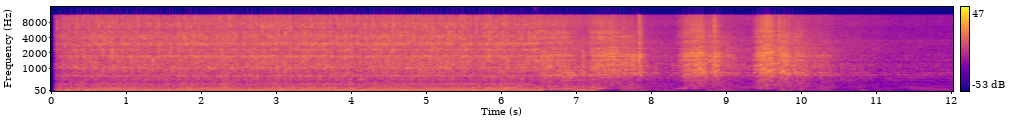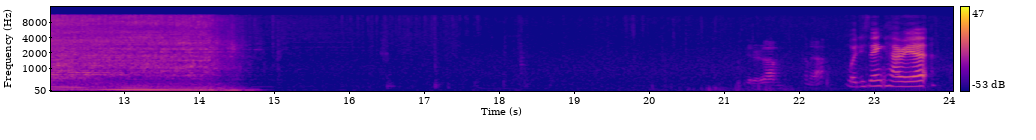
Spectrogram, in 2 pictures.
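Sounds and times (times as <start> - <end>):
car engine idling and revving: 0.0 - 14.8.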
